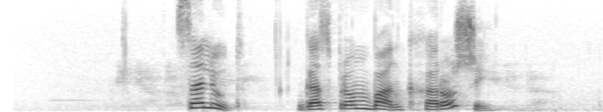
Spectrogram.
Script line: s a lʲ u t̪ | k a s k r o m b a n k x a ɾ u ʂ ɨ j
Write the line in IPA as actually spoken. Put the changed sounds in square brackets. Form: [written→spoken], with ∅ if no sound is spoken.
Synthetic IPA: s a lʲ u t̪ | [k→ɡ] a s [k→p] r o m b a n k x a ɾ [u→o] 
